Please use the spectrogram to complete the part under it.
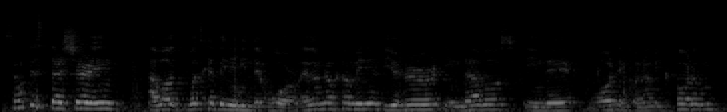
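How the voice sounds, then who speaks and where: A middle-aged Argentinian man leads a live talk, chatting with the room and putting questions to his listeners. His voice sits a little high and is picked up from some distance in an echoey meeting room, with faint ambience behind. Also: fairly quick, few pauses, warm tone, slight background noise. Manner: conversational, asks the audience questions. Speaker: coaching presenter. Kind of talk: live interactive presentation.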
